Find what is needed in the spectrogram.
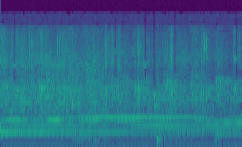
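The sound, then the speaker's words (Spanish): Congregation applause at a bilingual Spanish-English church service, a steady wash of clapping sustained under held keyboard or organ chords that shift once or twice. “Denle un aplauso al Señor give en esta to the Lord.”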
